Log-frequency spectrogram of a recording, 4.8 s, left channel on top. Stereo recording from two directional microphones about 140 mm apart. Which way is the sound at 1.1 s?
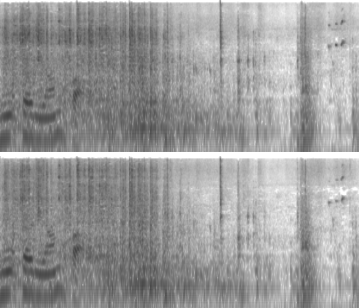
55° right (ahead or behind).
